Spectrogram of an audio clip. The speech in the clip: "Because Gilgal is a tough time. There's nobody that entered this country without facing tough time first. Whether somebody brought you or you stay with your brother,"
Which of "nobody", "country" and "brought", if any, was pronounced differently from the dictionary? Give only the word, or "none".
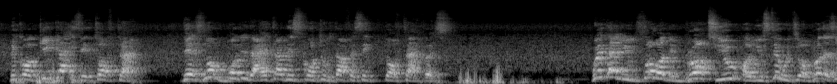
country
